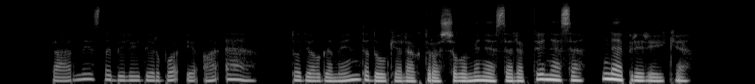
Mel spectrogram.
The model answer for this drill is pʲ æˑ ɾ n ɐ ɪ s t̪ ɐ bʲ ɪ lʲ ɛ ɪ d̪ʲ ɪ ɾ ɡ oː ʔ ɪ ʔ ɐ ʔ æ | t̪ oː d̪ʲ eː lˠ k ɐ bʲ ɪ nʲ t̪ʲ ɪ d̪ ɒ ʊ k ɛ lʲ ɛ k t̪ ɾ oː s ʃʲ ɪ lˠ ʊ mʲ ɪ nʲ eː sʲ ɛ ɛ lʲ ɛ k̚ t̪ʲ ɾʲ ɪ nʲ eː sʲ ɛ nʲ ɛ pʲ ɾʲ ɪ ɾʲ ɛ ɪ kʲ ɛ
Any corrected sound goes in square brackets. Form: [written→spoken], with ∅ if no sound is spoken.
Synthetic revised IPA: pʲ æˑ ɾ n ɐ ɪ s t̪ ɐ bʲ ɪ lʲ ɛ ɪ d̪ʲ ɪ ɾ [ɡ→b] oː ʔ ɪ ʔ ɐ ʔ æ | t̪ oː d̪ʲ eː lˠ [k→ɡ] ɐ [bʲ→mʲ] ɪ nʲ t̪ʲ ɪ d̪ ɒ ʊ k ɛ lʲ ɛ k t̪ ɾ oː s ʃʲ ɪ lˠ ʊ mʲ ɪ nʲ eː sʲ ɛ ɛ lʲ ɛ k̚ t̪ʲ ɾʲ ɪ nʲ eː sʲ ɛ nʲ ɛ pʲ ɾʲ ɪ ɾʲ ɛ ɪ kʲ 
